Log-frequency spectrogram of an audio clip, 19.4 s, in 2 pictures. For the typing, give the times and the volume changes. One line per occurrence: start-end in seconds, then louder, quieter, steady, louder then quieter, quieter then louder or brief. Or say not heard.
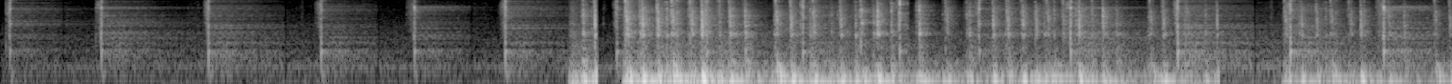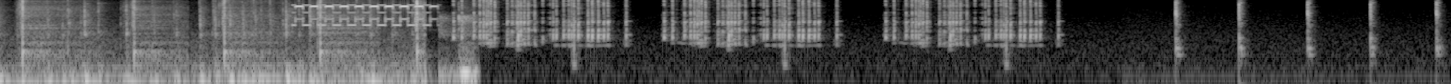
3.8-12.9 quieter.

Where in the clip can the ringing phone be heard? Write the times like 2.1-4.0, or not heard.
11.6-12.6.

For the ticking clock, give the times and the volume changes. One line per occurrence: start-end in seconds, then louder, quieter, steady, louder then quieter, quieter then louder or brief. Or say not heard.
0.0-16.8 louder
17.5-19.3 brief.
